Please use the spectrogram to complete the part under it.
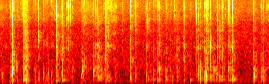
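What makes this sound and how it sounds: Fingertips of both hands type rapidly on the hollow plastic keys of a blue plastic keyboard or laptop in a case, resting on a table with fairy lights. A quiet, uneven run of short, dry clicks and taps follows, each stopping almost instantly, with a bright top and a mid-toned body.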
